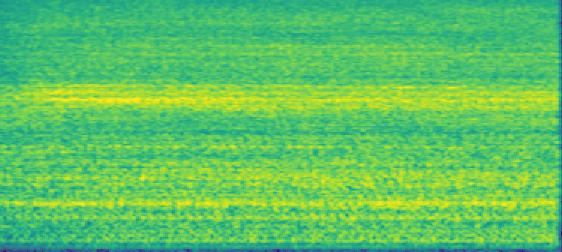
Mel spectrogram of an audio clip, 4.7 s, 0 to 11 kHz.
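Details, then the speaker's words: 2016 Kia Optima Hybrid, replacement engine after a thrown rod and fire, just started: steady, even, hiss-laden idle with no knocks or misses; some steam from the exhaust, and the engine runs to charge the low hybrid battery. "There it goes. She's running pretty smooth. So, got some air."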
